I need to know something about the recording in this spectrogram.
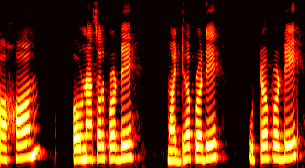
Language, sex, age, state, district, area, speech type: Assamese, female, 45-60, Assam, Biswanath, rural, spontaneous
